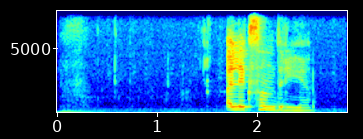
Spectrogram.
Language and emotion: Russian, neutral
